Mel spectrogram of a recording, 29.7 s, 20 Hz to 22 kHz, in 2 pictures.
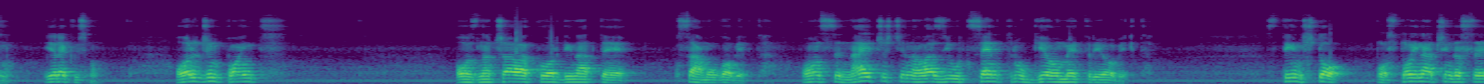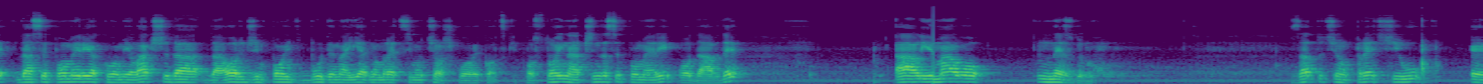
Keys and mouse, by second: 8.0-9.6 middle drag, 17.8-18.4 middle drag, 20.6-21.1 middle drag, 29.1-29.6 drag.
